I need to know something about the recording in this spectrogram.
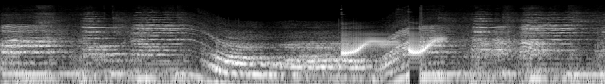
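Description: Show-choir singing with accompaniment that, about two seconds in, slides down in pitch like a record slowing to a stop. Two quick rising whistle-like glides follow, in the manner of a cartoon 'boing' sound effect, and then the music resumes.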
